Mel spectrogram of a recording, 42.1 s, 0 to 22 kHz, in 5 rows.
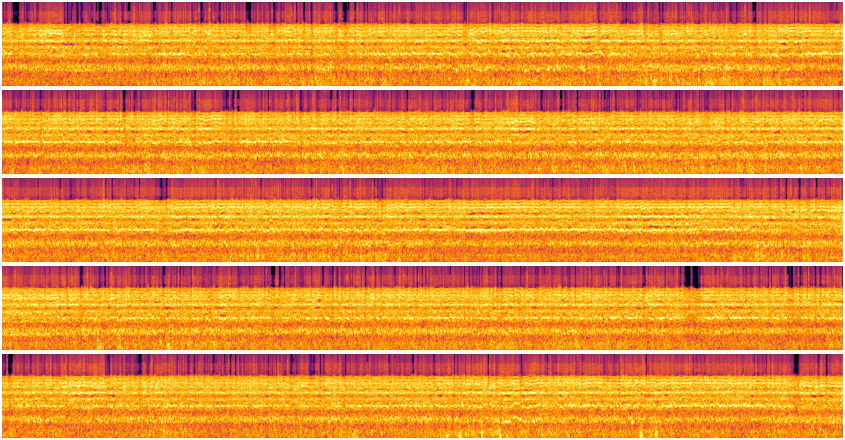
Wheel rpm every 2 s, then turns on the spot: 230, 230, 230, 220, 230, 230, 230, 230, 230, 230, 230, 230, 220, 230, 230, 230, 230, 230, 230, 230, 230.
none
